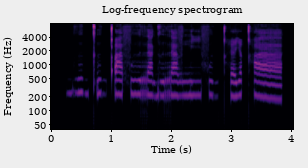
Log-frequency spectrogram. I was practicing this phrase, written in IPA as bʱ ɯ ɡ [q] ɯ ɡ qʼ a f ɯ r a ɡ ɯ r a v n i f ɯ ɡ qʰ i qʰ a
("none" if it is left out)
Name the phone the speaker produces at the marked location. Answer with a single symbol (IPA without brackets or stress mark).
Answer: kʼ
